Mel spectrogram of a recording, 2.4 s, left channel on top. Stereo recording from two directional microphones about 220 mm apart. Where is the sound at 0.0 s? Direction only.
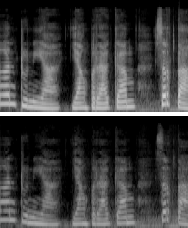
45° left (ahead or behind).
